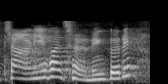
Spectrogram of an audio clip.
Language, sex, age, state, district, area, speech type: Sindhi, female, 18-30, Gujarat, Surat, urban, spontaneous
